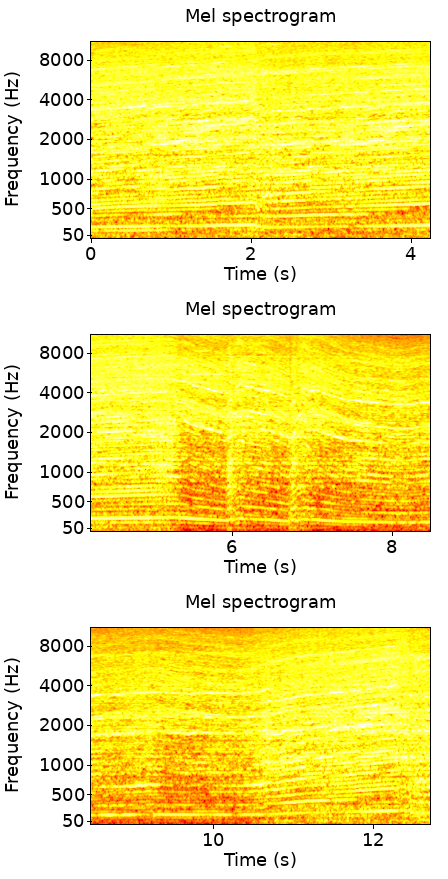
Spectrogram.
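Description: A race car engine in Assetto Corsa, loud and sustained, pitch rising through the revs, then dropping sharply at gear changes before climbing again, heard from the cockpit with no voices.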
